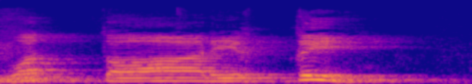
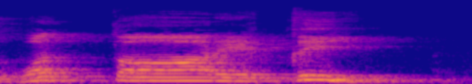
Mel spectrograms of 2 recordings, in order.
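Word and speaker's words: وَالطَّارِقِ: So this alif is not pronounced, wat tariqi.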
